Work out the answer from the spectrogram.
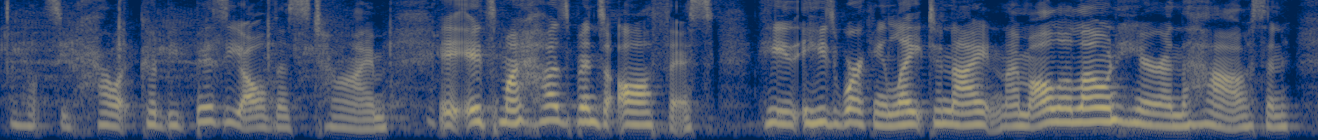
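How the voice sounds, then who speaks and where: A woman's voice: a little high, fast talker, fairly bright tone. A woman playing a nervous, sickly, demanding wife in an old-time radio suspense play, fretful and stammering. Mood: anxious, fretful. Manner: fretful, stammering, breathless urgency. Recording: live stage radio play recording.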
